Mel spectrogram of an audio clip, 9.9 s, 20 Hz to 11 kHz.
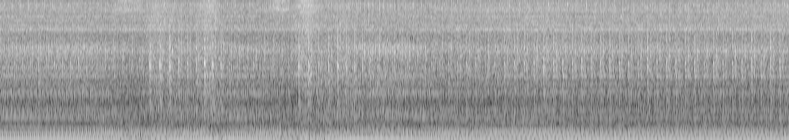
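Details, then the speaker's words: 1964/65 Chevy G10 van, sat 25+ years, running after filling float bowl; rough low idle with dull knock following engine beat, seeming toward rear of motor; engine knock, cause unclear. "The motor's got a bad knock, and it sounds like back here towards the back. So I would say it's probably not a healthy engine."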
